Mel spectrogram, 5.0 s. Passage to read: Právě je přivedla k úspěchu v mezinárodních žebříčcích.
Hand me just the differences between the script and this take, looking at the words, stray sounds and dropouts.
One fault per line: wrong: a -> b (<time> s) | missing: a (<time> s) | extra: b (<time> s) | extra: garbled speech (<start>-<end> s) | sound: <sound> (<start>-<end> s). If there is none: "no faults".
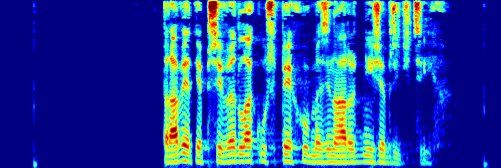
no faults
